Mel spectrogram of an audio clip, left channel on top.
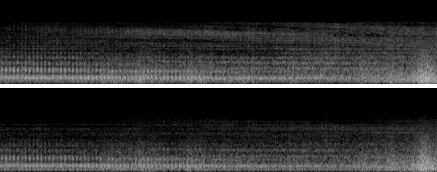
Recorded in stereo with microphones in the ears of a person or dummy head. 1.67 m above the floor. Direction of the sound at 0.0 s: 75° left (ahead or behind).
